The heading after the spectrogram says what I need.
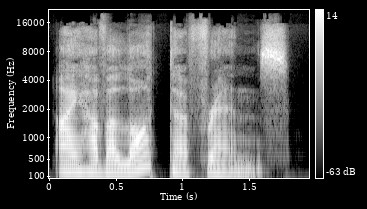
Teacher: Another reason English sounds fast is because native speakers don't pronounce every word clearly. They don't say small words like of, or to very strongly. These little words become very quiet, or even disappear. · Have a lot of becomes have a lotta. The of is very soft, and have a lot of becomes one sound.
